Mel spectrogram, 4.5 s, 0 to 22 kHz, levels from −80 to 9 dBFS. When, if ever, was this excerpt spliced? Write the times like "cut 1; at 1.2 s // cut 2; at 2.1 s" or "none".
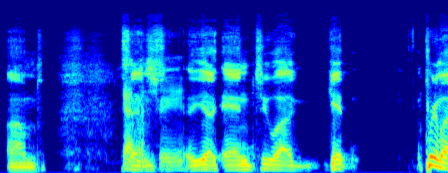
cut 1; at 1.2 s // cut 2; at 2.2 s // cut 3; at 2.5 s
